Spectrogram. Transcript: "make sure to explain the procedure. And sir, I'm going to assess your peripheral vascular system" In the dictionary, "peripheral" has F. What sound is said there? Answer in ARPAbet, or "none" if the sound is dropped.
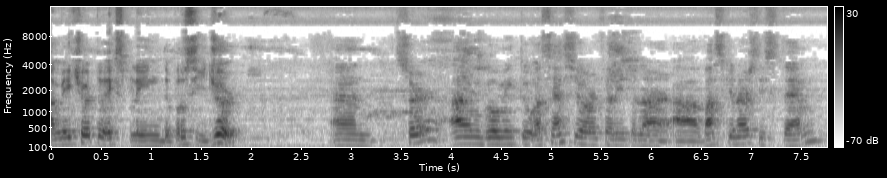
P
